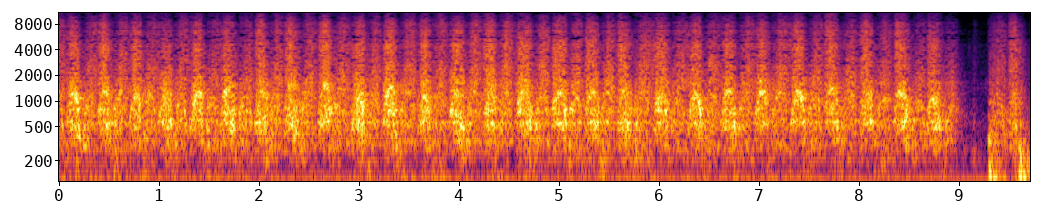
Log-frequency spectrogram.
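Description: A pink stiff-bristle push broom scrubs back and forth across a soaked, foam-covered, medium flat-pile printed synthetic rug lying on the floor. The result is a steady, rapid rasping swish of about three strokes per second, with a bright, wet scratchy texture. The strokes briefly drop away near the end and then resume.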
